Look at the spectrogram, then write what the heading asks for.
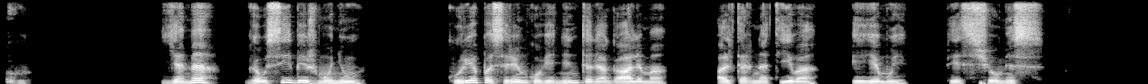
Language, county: Lithuanian, Marijampolė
